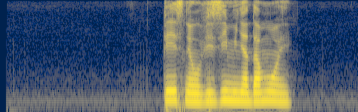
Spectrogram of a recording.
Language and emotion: Russian, positive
